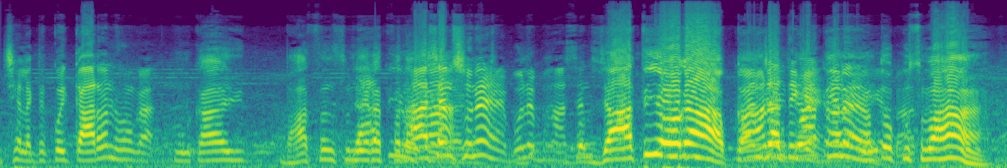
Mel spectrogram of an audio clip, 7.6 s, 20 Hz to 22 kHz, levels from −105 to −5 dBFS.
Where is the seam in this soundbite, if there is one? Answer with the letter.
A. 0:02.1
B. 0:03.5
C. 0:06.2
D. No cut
D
